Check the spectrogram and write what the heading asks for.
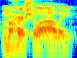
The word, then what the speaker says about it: Mahershala Ali: it's a hard name to pronounce it's like maharasali ali or something or ma mustard i don't know how to pronounce it i like the other dude ali oh mahershala ali that's the name marshall ali um i'll show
